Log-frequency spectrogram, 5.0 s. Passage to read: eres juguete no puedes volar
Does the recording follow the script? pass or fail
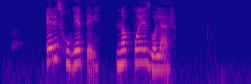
pass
